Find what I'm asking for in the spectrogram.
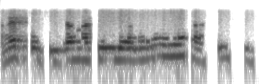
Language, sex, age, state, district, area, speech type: Assamese, male, 18-30, Assam, Majuli, urban, conversation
